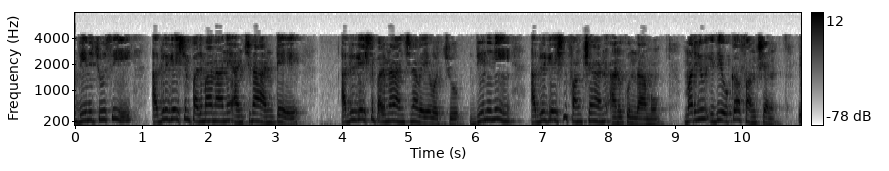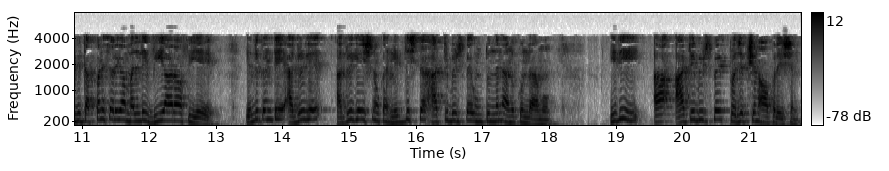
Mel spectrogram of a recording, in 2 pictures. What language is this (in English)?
Telugu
